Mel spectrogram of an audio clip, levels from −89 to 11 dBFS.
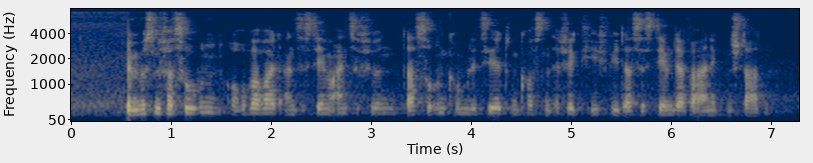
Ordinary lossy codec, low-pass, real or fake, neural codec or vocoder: AAC, 48 kbps; 7.2 kHz; real; none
